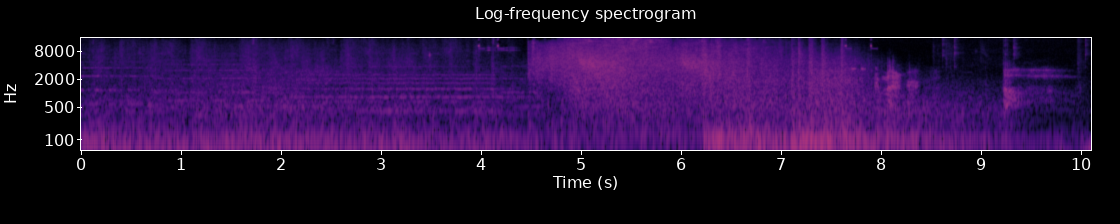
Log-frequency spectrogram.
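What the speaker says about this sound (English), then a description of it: "He got injured by LRM fire." Explosive bursts and rumbling impacts of long-range missile fire in the Battletech mech combat video game, loud and dense, swelling in the second half over game music.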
